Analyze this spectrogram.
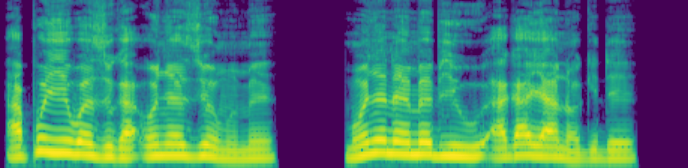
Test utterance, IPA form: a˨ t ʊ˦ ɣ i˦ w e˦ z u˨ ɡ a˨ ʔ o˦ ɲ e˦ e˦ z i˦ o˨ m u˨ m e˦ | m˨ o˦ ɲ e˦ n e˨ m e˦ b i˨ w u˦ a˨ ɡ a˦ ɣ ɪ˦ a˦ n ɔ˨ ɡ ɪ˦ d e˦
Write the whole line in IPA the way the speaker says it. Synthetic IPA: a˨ p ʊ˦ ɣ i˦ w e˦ z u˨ ɡ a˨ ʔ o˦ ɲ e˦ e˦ z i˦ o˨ m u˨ m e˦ | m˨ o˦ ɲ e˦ n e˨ m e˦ b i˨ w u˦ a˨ ɡ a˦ ɣ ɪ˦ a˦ n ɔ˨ ɡ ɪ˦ d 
